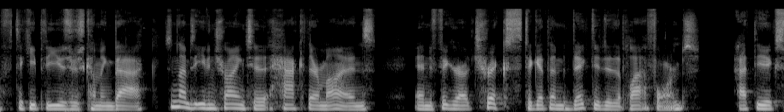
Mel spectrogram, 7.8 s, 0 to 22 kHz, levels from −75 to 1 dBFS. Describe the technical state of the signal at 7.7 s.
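At 7.7 s the speech is affected by a block size mismatch (truncated), present throughout the clip. One stage writes blocks slightly longer than the next stage reads, and the tail of each block is discarded. That leaves a small discontinuity at every block boundary, heard as a steady buzz at about 46.9 Hz, which fits 1024-sample blocks. The sliver lost per block is tiny, so the speed stays at 1.0x with normal pitch. The buzz's fixed rate sets it apart from random dropouts.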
